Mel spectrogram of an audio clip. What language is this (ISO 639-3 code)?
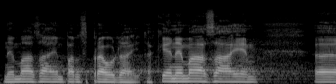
ces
